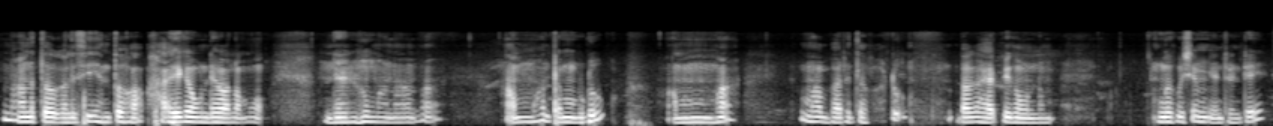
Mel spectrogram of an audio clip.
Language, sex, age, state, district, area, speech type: Telugu, male, 18-30, Andhra Pradesh, Sri Balaji, rural, spontaneous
